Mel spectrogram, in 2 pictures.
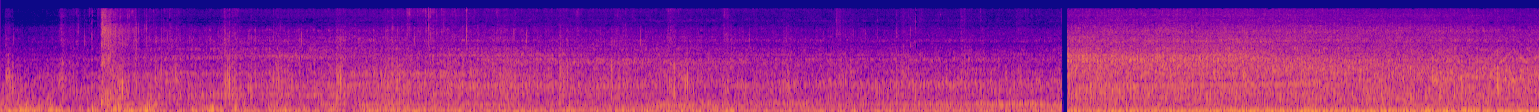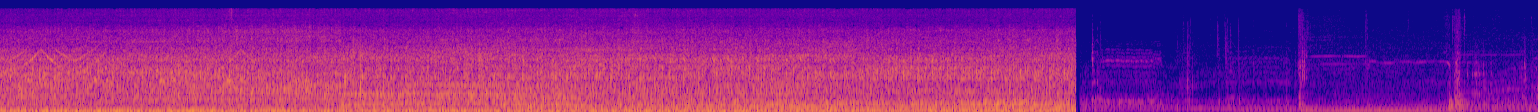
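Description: Outdoor ambient noise on a handheld recording, with scattered handling clicks in the first third. After a cut it becomes a louder, even rushing noise. Near the end it drops to a much quieter low hum.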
